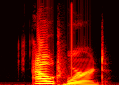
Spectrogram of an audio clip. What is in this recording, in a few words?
"outward", English voice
